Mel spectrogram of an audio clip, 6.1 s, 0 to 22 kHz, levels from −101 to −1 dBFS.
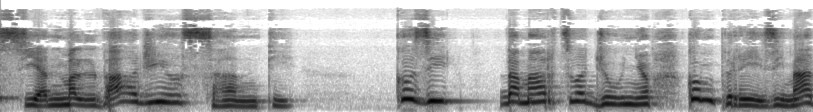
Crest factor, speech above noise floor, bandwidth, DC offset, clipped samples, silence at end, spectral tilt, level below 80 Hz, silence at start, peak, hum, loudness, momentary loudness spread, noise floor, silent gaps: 14 dB; 49 dB; 16.5 kHz; under 0.1%; under 0.1%; 0 s; -4.5 dB/octave; -56 dBFS; 0 s; -2 dBFS; none; -15 LUFS; 8 LU; -63 dBFS; none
